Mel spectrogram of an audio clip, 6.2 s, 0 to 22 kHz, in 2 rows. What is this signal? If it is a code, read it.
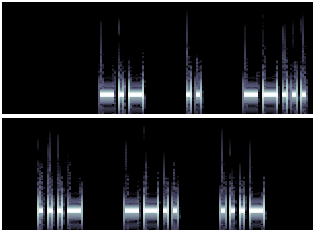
Morse code, heard as a keyed tone, about 25 wpm, spaced as for 14 wpm, 700 Hz. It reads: KI7VZV
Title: USA Call Signs - 6 Characters - 3x Character Spacing - 25wpm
